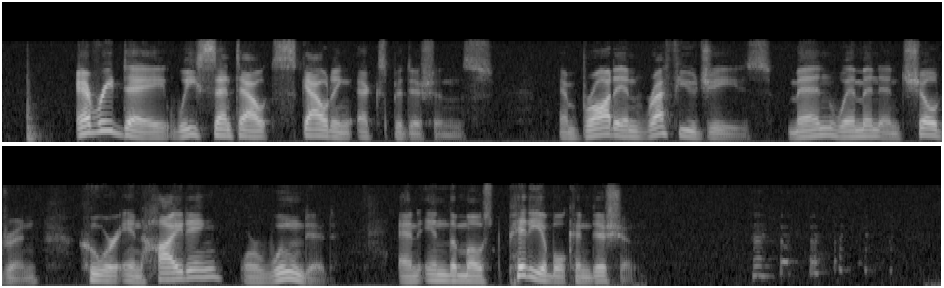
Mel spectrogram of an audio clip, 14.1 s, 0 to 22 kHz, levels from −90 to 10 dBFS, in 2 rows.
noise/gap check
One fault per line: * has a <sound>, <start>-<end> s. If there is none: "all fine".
* has a thud, 0.2-0.4 s
* has a laugh, 12.7-13.8 s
